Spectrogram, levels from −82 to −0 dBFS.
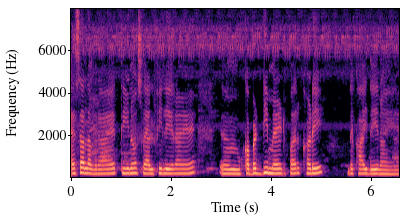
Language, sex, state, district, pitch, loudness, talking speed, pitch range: Hindi, female, Chhattisgarh, Bilaspur, 215 Hz, -18 LUFS, 175 wpm, 205-225 Hz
